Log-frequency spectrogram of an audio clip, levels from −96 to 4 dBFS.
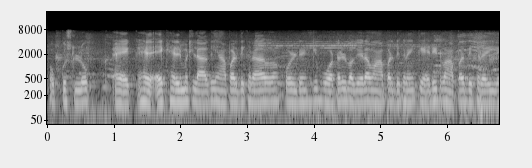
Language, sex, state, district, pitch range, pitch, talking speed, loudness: Hindi, male, Maharashtra, Pune, 130-135 Hz, 135 Hz, 230 wpm, -22 LUFS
